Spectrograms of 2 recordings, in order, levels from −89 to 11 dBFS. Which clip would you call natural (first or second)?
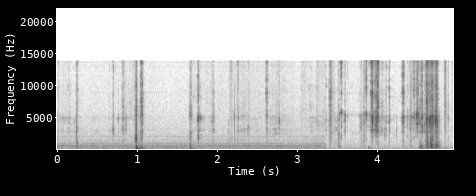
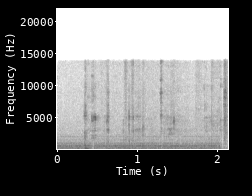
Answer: second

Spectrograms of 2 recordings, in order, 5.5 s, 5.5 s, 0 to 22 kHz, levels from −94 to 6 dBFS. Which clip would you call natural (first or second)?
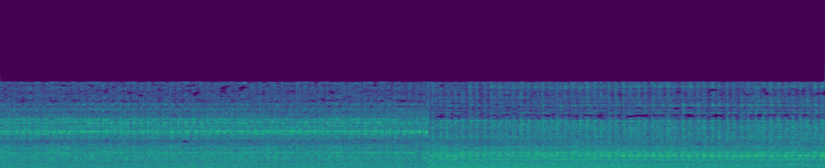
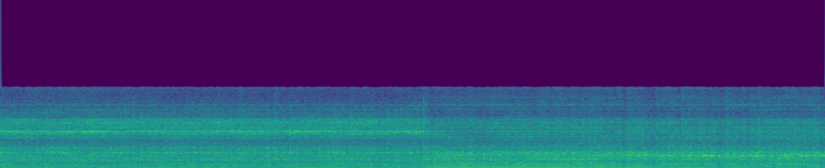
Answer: first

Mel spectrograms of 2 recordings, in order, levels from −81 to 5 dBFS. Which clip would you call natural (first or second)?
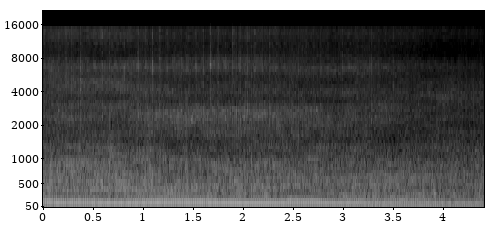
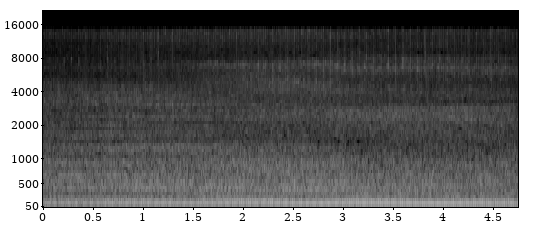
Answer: second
